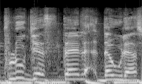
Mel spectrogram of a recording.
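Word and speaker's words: Plougastel-Daoulas: Dimanche dernier, près de Brest, dans le Finistère, la commune de Plougastel d'Aoulas, je ne sais pas si je le dis bien. – Je pense que si, ouais. – Je sais pas si le S est muet ou pas.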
